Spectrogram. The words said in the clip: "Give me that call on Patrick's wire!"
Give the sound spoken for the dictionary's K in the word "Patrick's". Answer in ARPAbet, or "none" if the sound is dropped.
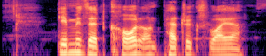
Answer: K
